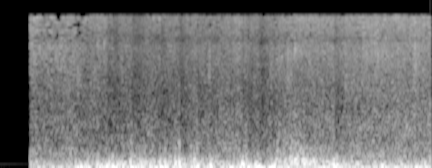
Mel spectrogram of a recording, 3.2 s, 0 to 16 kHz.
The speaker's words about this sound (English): The observatory says the hurricane signal number 10 will remain in force this afternoon as the severe typhoon edges close at Hong Kong.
